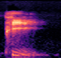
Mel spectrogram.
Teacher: word it just means bi just means two labial means lips bilabial means both your lips and a stop means you completely stop the air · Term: voiceless bilabial stop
